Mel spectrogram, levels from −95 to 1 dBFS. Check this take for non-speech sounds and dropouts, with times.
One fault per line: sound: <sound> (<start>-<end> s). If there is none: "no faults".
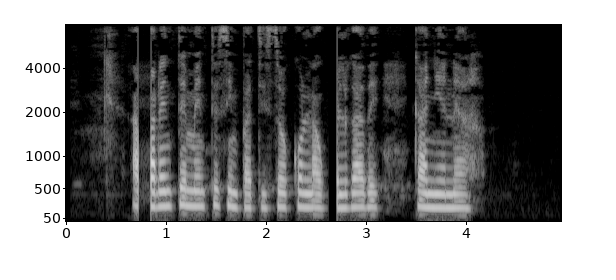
sound: dropout (0.7-0.8 s)
sound: dropout (2.6-2.7 s)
